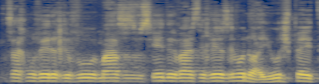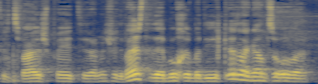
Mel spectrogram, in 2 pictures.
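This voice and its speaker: A man's voice: steady tone, fast. Impassioned man preaching with sudden outbursts. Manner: repetitive, exhorting, swinging between loud outbursts and low murmurs. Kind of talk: impassioned moral talk.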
